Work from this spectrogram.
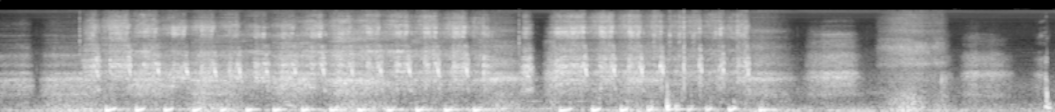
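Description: An old Honda Today scooter abandoned for a year and leaking alcohol fuel from its carburetor starts and runs loudly, its engine chugging and knocking roughly before it sputters and briefly falters.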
